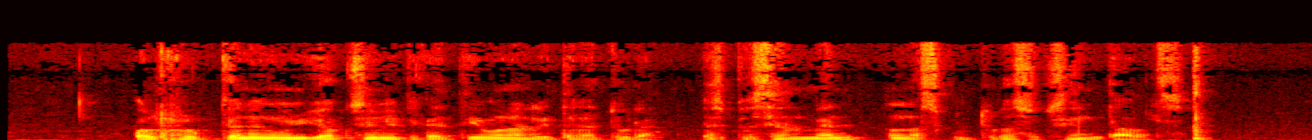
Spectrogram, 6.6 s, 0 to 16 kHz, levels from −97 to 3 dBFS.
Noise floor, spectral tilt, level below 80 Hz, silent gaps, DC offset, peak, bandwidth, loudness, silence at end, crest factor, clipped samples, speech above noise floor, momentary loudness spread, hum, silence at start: -54 dBFS; -5 dB/octave; -46 dBFS; none; under 0.1%; -8 dBFS; 11.5 kHz; -29 LUFS; 0.5 s; 20 dB; under 0.1%; 26 dB; 12 LU; none; 0.65 s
